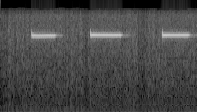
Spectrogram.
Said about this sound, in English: The beep of Shizor's personal comlink interrupted his musings.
